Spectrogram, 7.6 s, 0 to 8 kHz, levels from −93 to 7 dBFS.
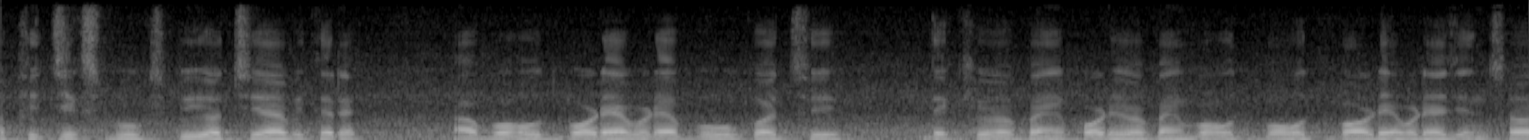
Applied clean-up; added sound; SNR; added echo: none; none; none; none.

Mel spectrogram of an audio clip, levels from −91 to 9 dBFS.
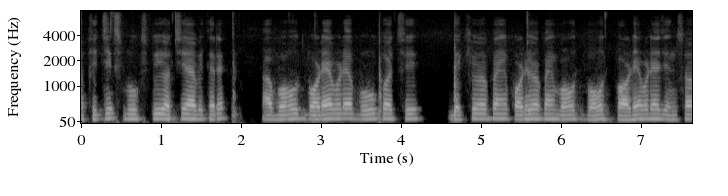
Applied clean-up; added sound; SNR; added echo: neural mask model Resemble Enhance denoiser.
